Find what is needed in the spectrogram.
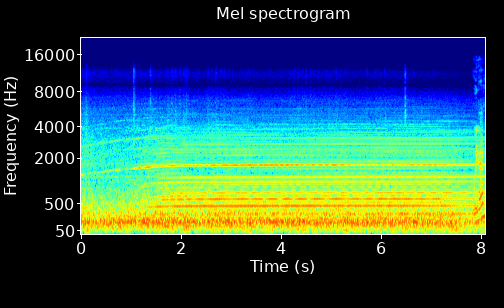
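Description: Airbus A320 jet engines spooling up to takeoff thrust, heard from inside the cabin. A whine rises in pitch over the first second or so, then holds steady over a loud rumble as the plane rolls down the runway.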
